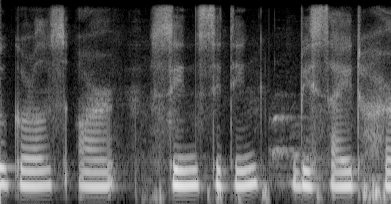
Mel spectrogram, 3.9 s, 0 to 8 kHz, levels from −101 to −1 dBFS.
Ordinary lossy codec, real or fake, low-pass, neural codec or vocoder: none; real; 7.2 kHz; none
